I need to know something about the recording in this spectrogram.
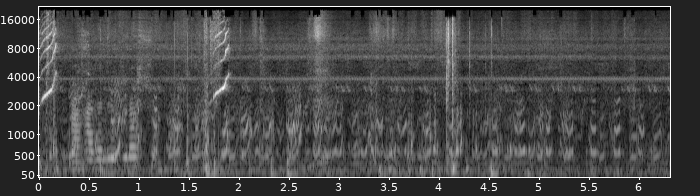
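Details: Guinea pig at a birthday celebration, giving a dense run of short squeaks and chattering notes, with two quick rising whistled sweeps near the start and again before two seconds; a person speaks in Bengali over the squeaking.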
